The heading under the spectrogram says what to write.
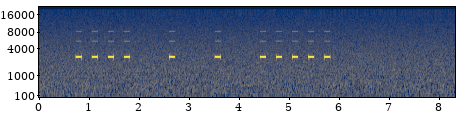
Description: Beep code, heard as a piezo beeper, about 2750 Hz. 4-1-1-5.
